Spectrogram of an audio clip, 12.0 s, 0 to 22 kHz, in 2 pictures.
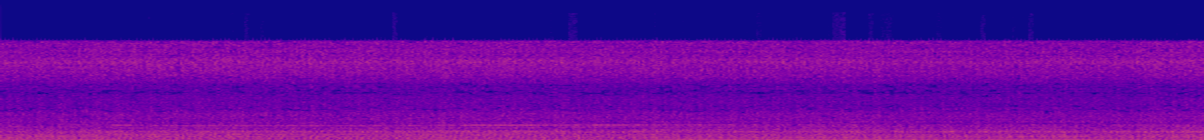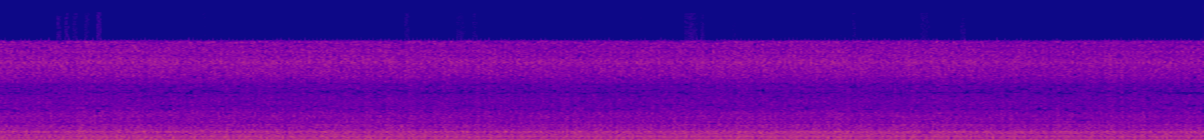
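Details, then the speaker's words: Toyota 1ZZ four-cylinder just rebuilt and reinstalled, first start-up with new oil, coolant, transmission fluid, water pump, radiator and torque converter seal: smooth even idle with steady low hum, no knocks, ticks or misses; sounds healthy. "So far it sounds pretty good."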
